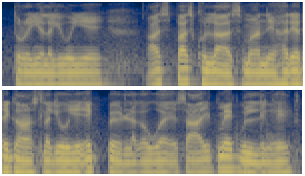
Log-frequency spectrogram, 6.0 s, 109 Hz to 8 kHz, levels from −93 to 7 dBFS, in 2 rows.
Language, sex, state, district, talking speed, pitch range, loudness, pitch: Hindi, male, Bihar, Sitamarhi, 270 wpm, 110-120 Hz, -19 LUFS, 115 Hz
